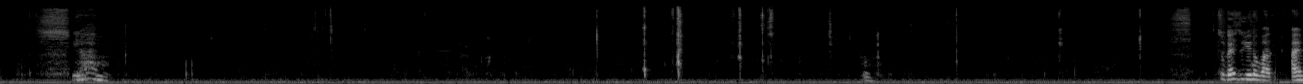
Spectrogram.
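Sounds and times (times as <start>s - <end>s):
person chewing: 0.0s - 12.2s
steady low hum: 0.0s - 13.0s
crab shell crunching: 1.2s - 11.6s.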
